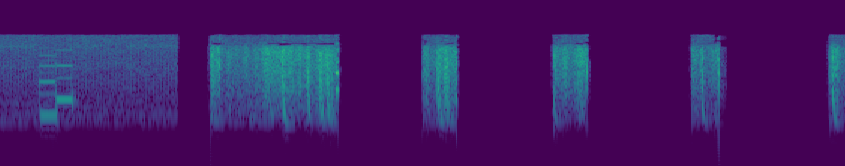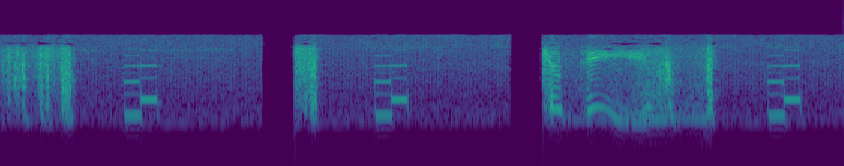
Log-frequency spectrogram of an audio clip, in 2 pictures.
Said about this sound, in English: Because usually those, you know, that's all DTMF touchtone stuff. Usually they pick that up pretty good. You know, better than we hear it.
